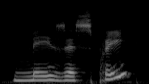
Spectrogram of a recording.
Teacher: we have a liaison there because esprit starts with a vowel and so the s carries over meses pre remember also don't pronounce the s or the t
